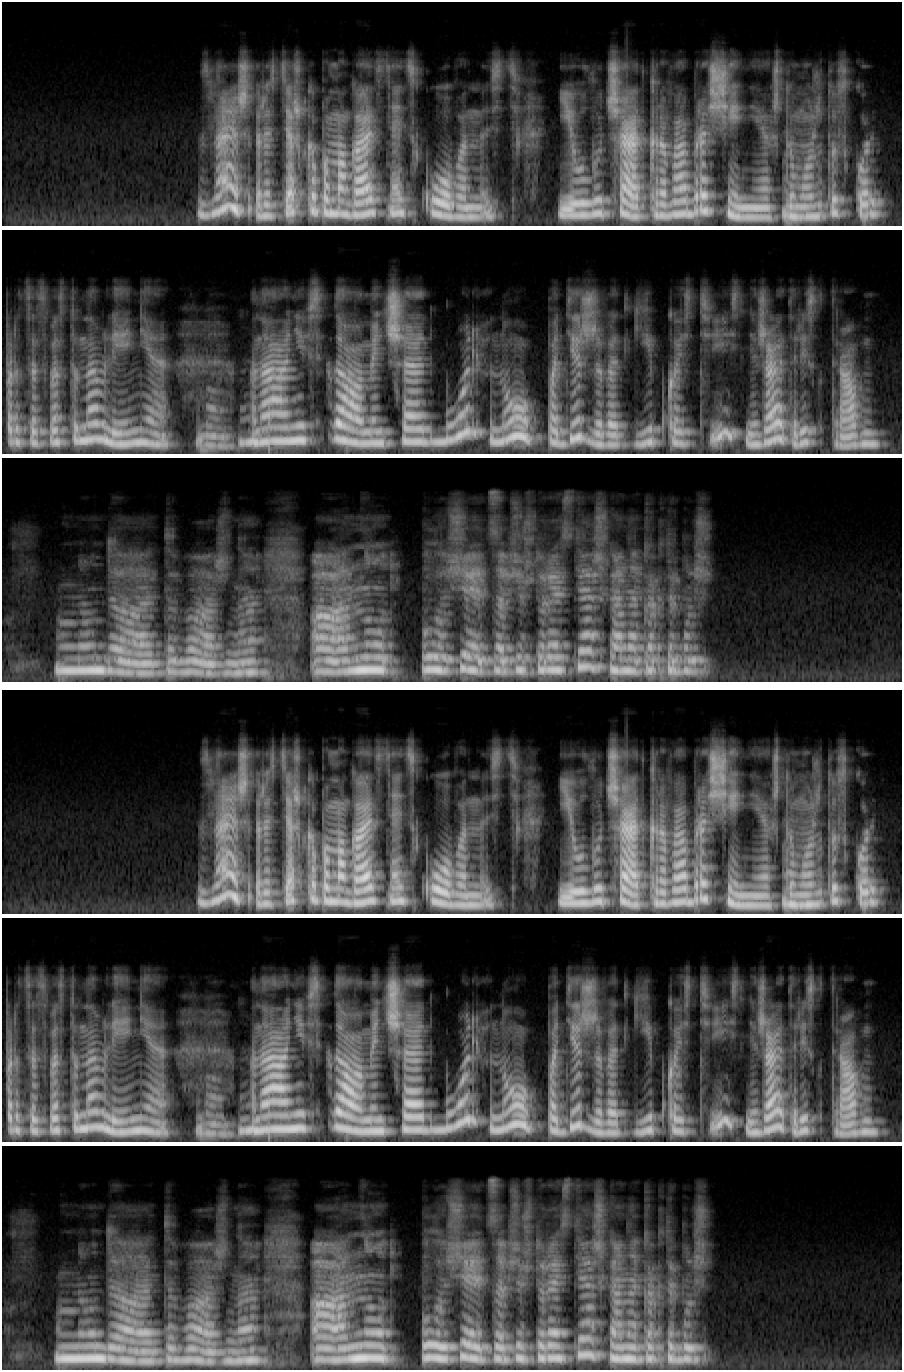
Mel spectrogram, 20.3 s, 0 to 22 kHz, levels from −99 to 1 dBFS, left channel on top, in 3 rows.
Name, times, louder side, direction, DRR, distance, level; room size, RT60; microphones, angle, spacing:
voice 1, 1.5-13.3, right 2 dB, 10° right, 0.3 m, -26 dB
voice 2, 8.2-8.7 13.9-18.8, right 2 dB, 40° right, 1.3 m, -27 dB
9.3 x 4.1 x 2.8 m
head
